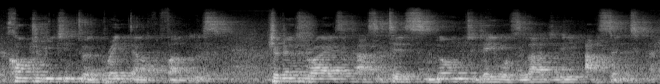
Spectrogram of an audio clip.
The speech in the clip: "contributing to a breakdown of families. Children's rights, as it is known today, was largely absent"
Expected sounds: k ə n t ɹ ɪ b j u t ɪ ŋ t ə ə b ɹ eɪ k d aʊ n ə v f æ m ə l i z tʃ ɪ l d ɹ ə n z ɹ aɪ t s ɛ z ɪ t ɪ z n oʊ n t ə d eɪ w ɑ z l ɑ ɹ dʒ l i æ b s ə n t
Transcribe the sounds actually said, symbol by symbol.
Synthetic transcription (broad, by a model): k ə n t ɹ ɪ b j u t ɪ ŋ t ə ə b ɹ eɪ k d aʊ n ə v f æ m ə l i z tʃ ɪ l d ɹ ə n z ɹ aɪ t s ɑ s ɪ t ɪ s n oʊ n t ə d eɪ w ɑ z l ɑ dʒ l i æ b s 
